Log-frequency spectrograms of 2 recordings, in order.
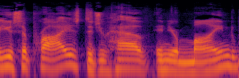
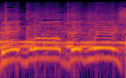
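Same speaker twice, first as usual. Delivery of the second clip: excited cheer; 12 semitones higher, 5 dB louder than usual. Real, not acted. Urging birthday candle blowing.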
